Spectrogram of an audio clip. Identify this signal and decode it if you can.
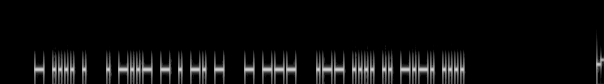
Morse code, heard as a keyed tone, about 40 wpm, 700 Hz. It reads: THE EXTENT TO WHICH
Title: Sets of 4 Words 40wpm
